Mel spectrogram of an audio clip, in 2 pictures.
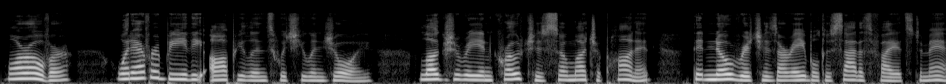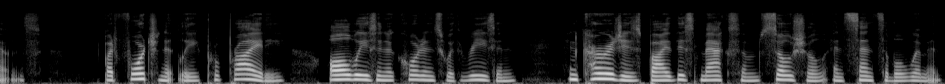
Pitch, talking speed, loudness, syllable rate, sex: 200 Hz, 125 wpm, -19 LUFS, 4.8 syllables/s, female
